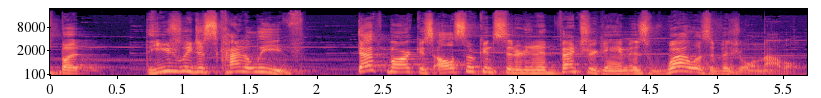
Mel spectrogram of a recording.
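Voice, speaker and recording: A man's voice: a little high, a bit bright. A man narrating a scripted video game review in a playful, conversational manner, with casual asides and emphatic delivery.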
